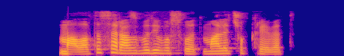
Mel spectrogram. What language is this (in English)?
Macedonian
